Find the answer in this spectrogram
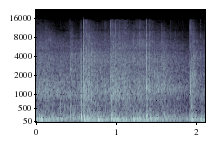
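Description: Basketballs bouncing on a gym floor: a few separate thuds, unevenly spaced, with the hall's echo behind them.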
